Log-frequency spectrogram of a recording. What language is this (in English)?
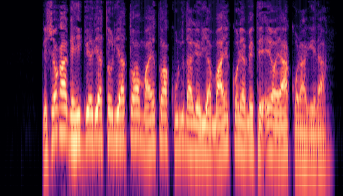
Kikuyu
